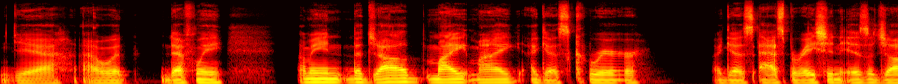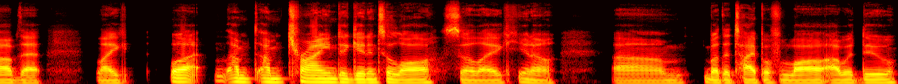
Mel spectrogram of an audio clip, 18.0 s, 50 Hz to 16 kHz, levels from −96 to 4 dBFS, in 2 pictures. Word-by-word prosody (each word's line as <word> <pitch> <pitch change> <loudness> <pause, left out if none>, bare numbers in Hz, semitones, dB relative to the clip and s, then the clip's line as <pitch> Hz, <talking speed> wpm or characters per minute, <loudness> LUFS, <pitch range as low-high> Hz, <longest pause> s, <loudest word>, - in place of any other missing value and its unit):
Yeah, 75 -1 -4 0.2
I 80 - -4
would 85 0 -3 0.4
definitely 95 +2 0 0.7
I 105 - -5
mean, 105 -1 +2
the 105 -1 0
job 110 +3 +1
my 100 0 +2
my, 100 +3 -2
I 95 - -5
guess, 85 -1 -3
career 90 -2 -3 0.7
I 85 - -10
guess, 85 -1 -1
aspiration 90 +3 +1
is 95 0 -3
a 95 - -3
job 90 0 +1
that, 80 -1 0 0.5
like 80 +1 -2 0.4
well, 115 -2 +6 0.2
l 150 - -9
I'm 115 -2 +1
I'm 110 -2 +1
trying 110 -1 +5
to 110 -2 +2
get 100 +1 +3
into 100 +2 +2
law. 95 +1 +3
So, 85 -2 0
like, 85 +1 -2
you 110 - -3
know, 85 -2 -2 0.6
um, 80 +2 -4 0.2
but 90 -4 +1
the 90 - +1
type 90 +1 +1
of 90 0 -2
law 90 +1 +4
I 90 - +3
would 90 -3 -1
do, 95 0 0
90 Hz, 145 wpm, -23 LUFS, 85-100 Hz, 0.7 s, well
